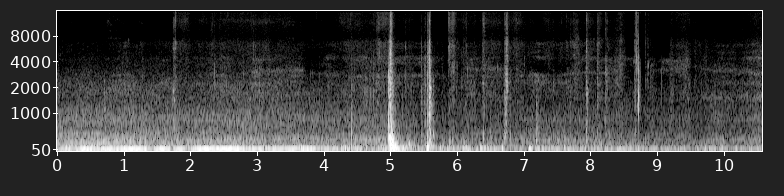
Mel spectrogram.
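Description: A car door of a 2017 Lexus GX460 shut with one loud thud about halfway through, followed half a second later by a lighter click as the rear door's latch opens, and a few small clicks after. Before the door, a low rumble.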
